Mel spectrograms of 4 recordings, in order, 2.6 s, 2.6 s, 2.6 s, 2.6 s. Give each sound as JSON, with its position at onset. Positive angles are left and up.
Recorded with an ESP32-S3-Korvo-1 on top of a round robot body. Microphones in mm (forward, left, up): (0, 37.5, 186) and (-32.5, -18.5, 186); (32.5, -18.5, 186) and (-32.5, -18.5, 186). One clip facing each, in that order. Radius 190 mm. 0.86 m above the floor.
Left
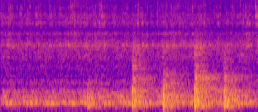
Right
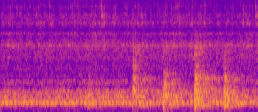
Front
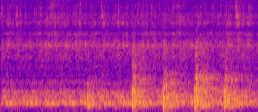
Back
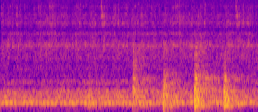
{"t": 0.9, "sound": "running footsteps", "azimuth_deg": -5, "distance_m": 0.9}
